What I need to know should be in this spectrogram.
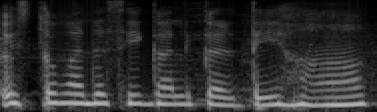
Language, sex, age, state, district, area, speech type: Punjabi, female, 18-30, Punjab, Pathankot, rural, spontaneous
